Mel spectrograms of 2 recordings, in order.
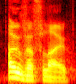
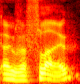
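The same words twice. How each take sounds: First: The stress is on the first syllable. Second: The stress is on the last syllable. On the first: It is used as a noun. "with the stress on the First syllable" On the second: It is used as a verb. "Stress on the final syllable"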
